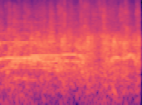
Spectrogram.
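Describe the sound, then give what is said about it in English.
Steady audience applause for the lighting operator fills the whole two seconds, a dense wash of many hands clapping, fairly loud and even, with no talking over it. “Give her some applause.”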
